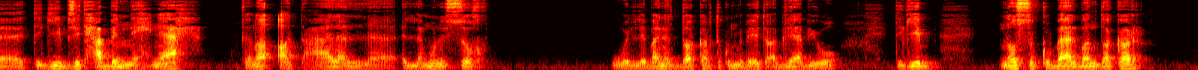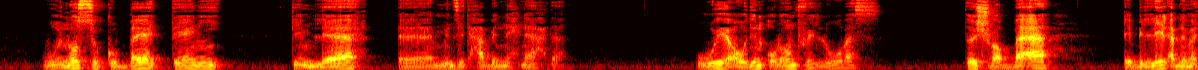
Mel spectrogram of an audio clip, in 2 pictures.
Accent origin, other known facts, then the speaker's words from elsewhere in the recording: Egypt; moved away; احنا مصريين في الغربه بنقف مع بعض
